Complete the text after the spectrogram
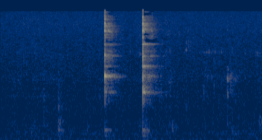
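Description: A fork clinks on a plate.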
